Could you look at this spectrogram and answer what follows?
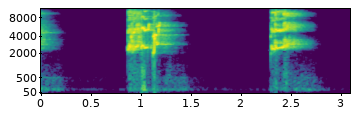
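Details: Lovebird giving harsh, high squawking notes, two main bursts over three seconds with silence between, from a recording meant to provoke rival lovebirds.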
